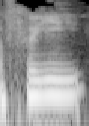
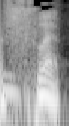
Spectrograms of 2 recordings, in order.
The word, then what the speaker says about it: flip: free 有点像 free 的发音了应该是 flip OK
